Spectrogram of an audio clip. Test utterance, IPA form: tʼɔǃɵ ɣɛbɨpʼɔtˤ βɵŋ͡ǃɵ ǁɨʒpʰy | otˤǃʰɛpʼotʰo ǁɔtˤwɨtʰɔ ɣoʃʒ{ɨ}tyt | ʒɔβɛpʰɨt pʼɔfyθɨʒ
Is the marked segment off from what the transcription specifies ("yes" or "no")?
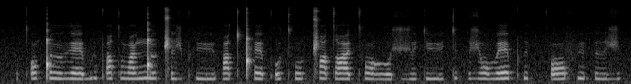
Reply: yes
